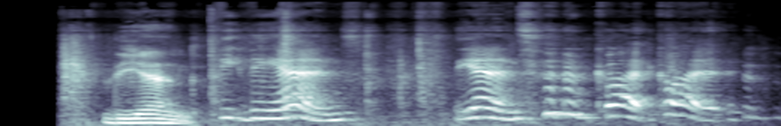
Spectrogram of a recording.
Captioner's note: laughs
